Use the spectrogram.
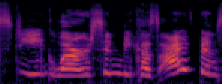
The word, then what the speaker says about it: Stieg Larsson: you sure it's pronounced Stieg Larsson because I've been saying stay gleason and that's because of our regional dialect it's Swedish so you're supposed to say it like it's Swedish and I'm 20% Swiss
